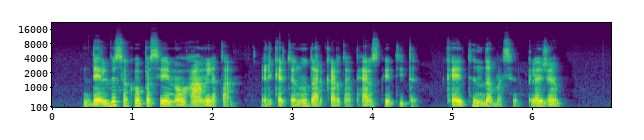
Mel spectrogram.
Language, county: Lithuanian, Marijampolė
